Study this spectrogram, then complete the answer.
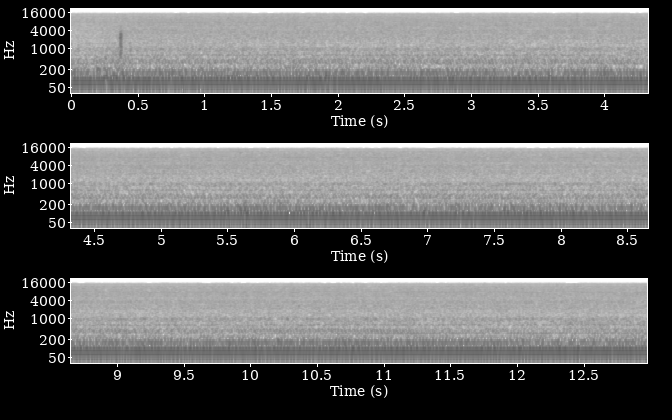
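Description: A small plane's propeller engine drones steadily from inside the cabin.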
